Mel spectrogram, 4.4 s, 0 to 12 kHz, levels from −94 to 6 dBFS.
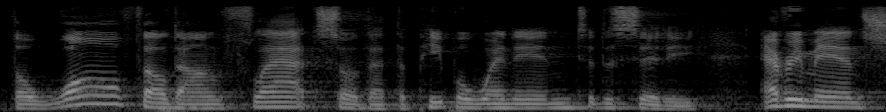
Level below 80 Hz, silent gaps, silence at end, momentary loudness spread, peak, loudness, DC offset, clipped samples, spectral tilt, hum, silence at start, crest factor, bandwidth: -72 dBFS; none; 0 s; 8 LU; -26 dBFS; -45 LUFS; under 0.1%; under 0.1%; -4.5 dB/octave; none; 0.05 s; 18 dB; 10.5 kHz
